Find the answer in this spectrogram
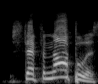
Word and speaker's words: Stephanopoulos: to watch your show just to hear me mispronounce everybody's name is that his name watch it yeah stephan stephanopoulos stephanopoulos hey there you go you got it there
